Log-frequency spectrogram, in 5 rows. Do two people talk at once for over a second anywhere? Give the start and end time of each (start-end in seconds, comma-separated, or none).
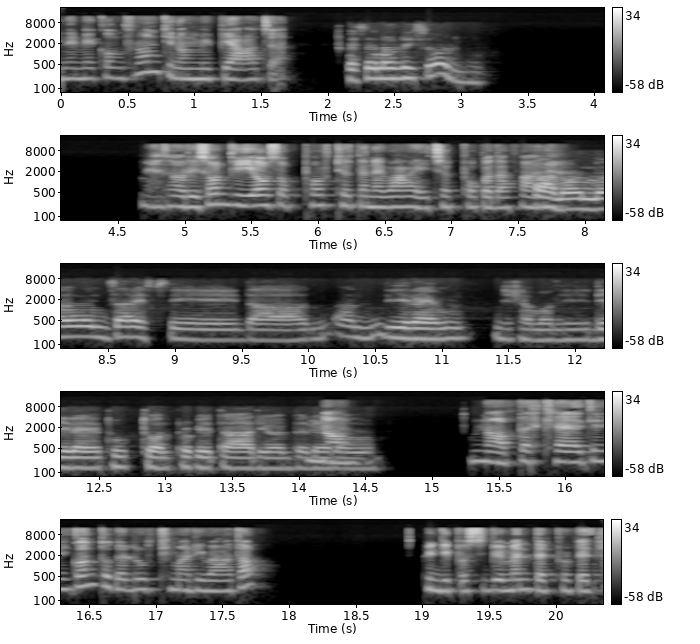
none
